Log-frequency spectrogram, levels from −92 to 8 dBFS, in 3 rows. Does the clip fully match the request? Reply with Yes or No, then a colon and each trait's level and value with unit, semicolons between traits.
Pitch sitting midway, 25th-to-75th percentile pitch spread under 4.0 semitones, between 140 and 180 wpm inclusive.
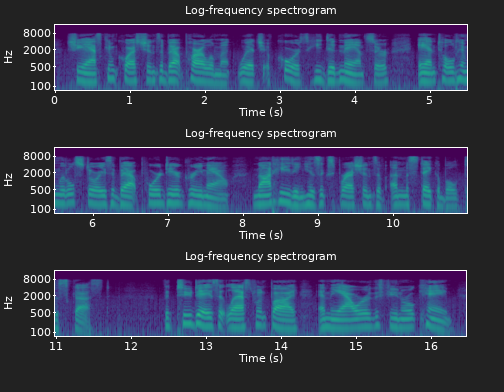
Yes: medium, 155 Hz; narrow, 2.6 semitones; average, 155 wpm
